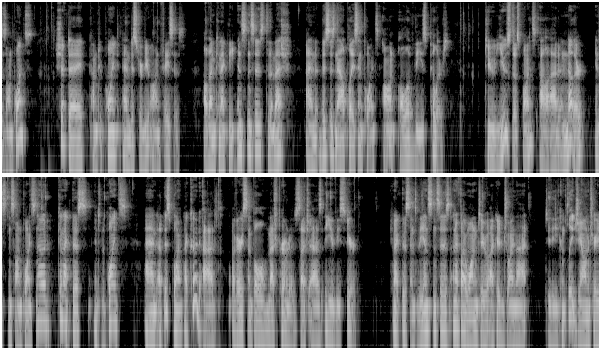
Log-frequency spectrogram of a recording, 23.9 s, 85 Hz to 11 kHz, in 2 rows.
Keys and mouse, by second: 0.9 shift+a, 4.0-5.0 drag, 5.5 middle click, 10.1 shift+a, 13.6 click, 14.3-15.3 drag, 16.2 shift+a, 19.4-20.0 drag, 20.6 middle click, 21.7 click, 22.4 click, 23.7 middle click.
